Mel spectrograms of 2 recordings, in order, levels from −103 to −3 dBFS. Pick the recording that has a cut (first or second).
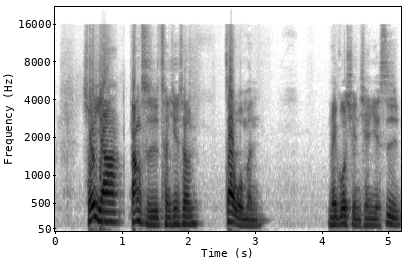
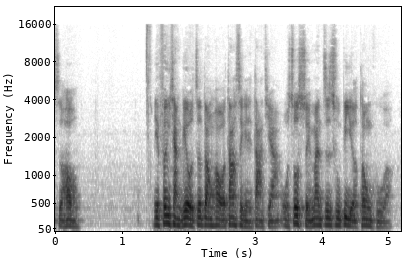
first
